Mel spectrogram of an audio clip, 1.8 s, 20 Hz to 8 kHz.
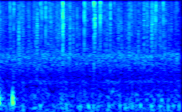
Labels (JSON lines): {"label": "biophony", "recorder": "SoundTrap 300"}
